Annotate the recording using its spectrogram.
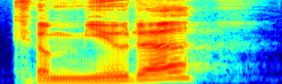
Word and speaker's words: Commuta: So that a short commute, but the 1967 Commuta, am I pronouncing that correctly? – You are.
